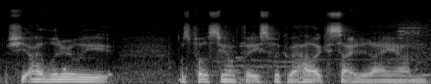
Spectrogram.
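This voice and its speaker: A man's voice: fairly low pitch, a little mellow, slight background noise. A young man giving casual, blunt and sarcastic reaction commentary as he plays through a video game, swearing freely. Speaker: gamer recording a playthrough. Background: video game sound.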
